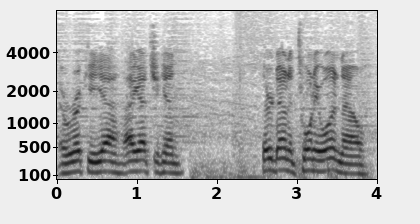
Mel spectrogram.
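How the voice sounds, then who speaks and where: With a steady, medium-pitched voice, a man streams a football video game live, pairing blunt, casual comments with play-by-play. He repeats words and phrases as he goes, speaking haltingly. Faint music plays behind, and the highs are cut off.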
